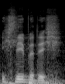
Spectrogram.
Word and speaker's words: ich liebe dich: You always say, every American always says, ich liebe dich. They always say it with the sh.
